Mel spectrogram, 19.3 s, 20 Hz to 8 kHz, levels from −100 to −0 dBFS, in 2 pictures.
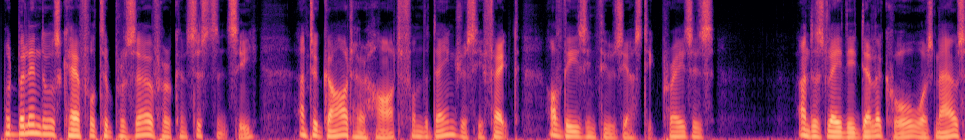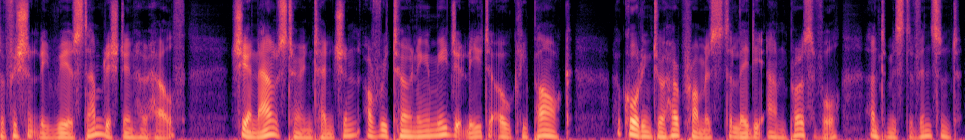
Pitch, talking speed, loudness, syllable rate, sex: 100 Hz, 170 wpm, -22 LUFS, 6.1 syllables/s, male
